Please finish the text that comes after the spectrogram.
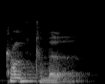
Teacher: but actually by native speakers this is pronounced as a disyllabic word, comfortable. Comfortable, with stress on K.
